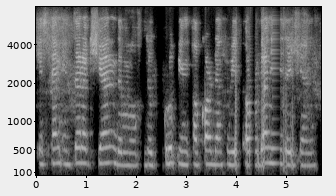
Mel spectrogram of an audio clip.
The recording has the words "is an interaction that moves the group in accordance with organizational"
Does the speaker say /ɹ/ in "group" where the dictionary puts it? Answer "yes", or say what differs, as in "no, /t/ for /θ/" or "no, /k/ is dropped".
yes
